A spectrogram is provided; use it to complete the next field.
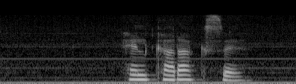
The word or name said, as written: helcaraxe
